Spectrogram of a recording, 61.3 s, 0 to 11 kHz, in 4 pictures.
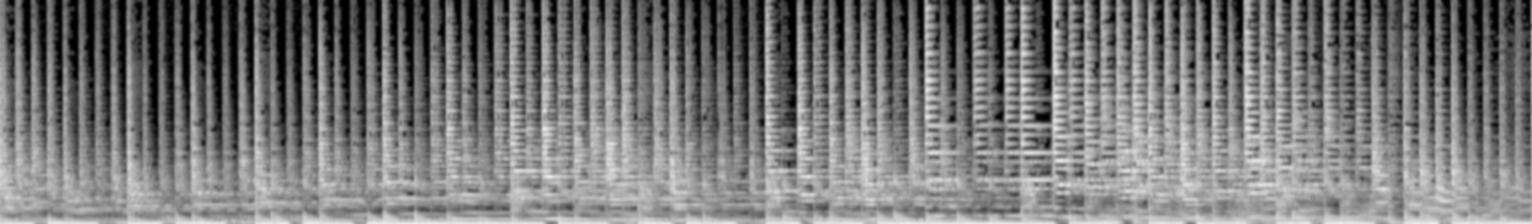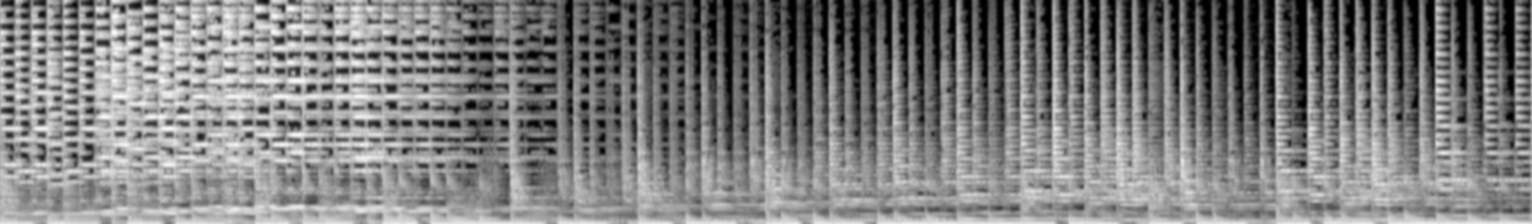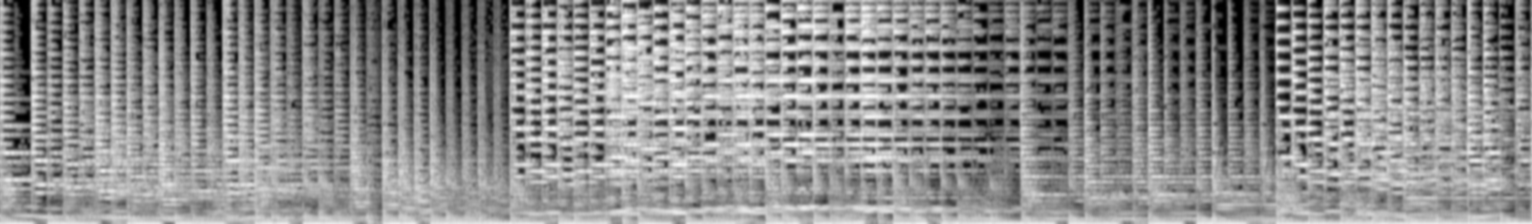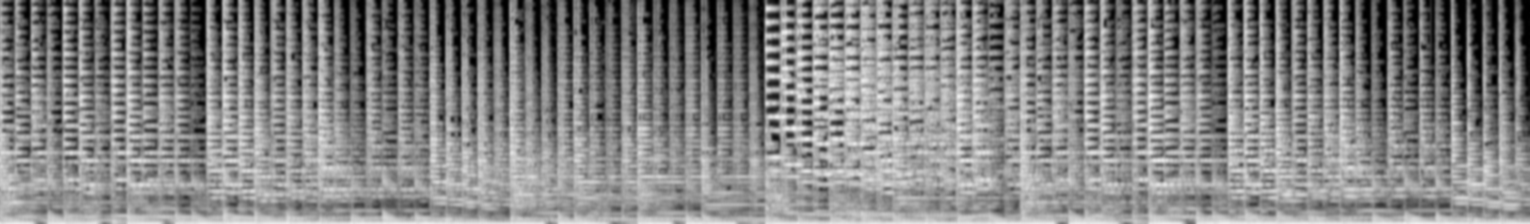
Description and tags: Heavy - Jazzy Jam at 94 BPM key of D minor.
Music, Minor, BPM, 04, Loop, D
